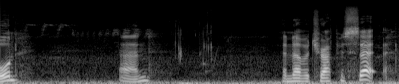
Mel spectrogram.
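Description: Bait splashes into water.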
